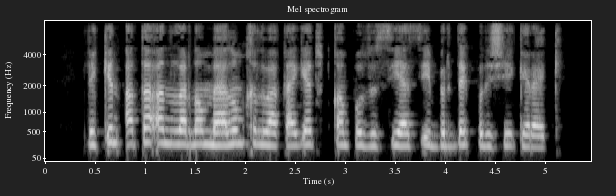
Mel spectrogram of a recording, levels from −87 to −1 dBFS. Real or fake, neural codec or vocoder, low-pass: real; none; 7.2 kHz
